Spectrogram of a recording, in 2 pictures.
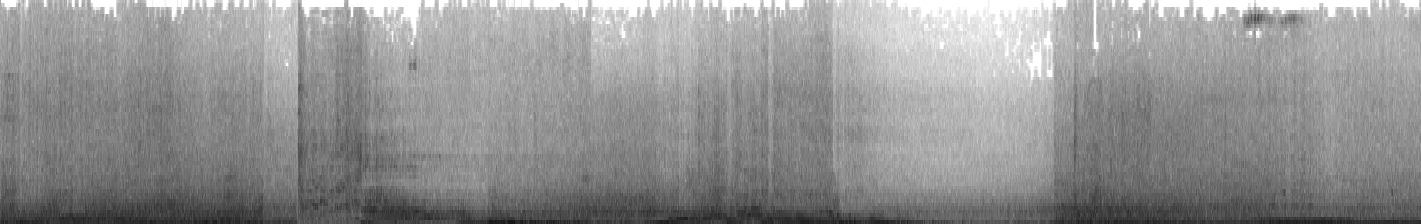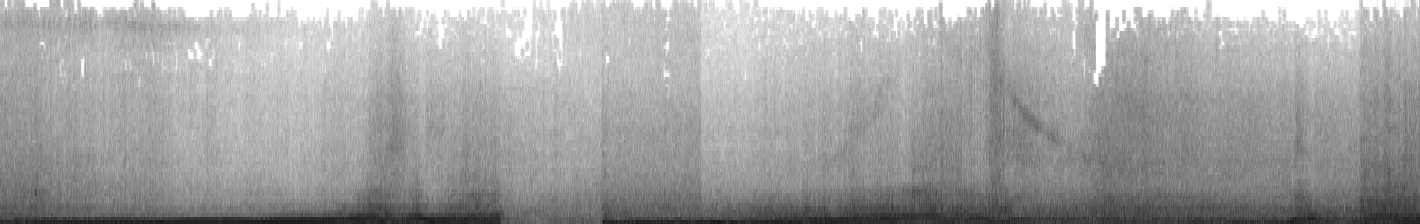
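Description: Several supercar engines revving and accelerating past one after another, their pitch climbing steeply and dropping with each gear change.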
